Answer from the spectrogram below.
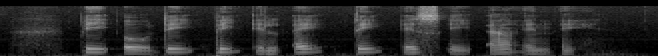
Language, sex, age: Danish, male, 22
